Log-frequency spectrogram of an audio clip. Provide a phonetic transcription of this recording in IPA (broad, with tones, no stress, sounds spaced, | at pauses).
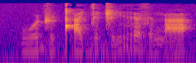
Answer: w u˨˥ ɖ͡ʐ y˨˥ ǃʰ a˧ ɟ i˧ ɖ͡ʐ i˨˥ r ə˥˩ z ə˨˥ ŋ a˨˥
